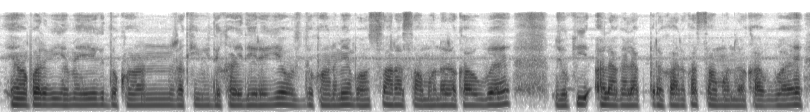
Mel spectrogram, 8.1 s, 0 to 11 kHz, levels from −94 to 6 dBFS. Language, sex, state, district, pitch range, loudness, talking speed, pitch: Hindi, male, Chhattisgarh, Bilaspur, 135-145 Hz, -20 LUFS, 215 wpm, 140 Hz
